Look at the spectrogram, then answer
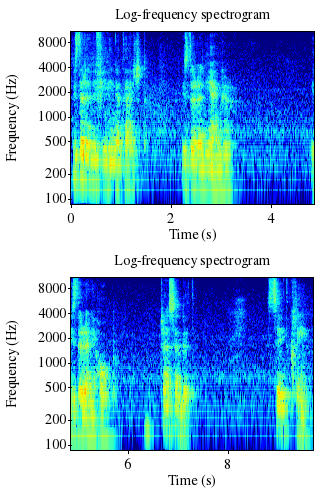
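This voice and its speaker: A man leading a guided meditation, slowly drawing out and chanting short phrases. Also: mid-range voice, warm tone, slight background noise. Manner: slow, drawn-out chanting of phrases. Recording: echoey room, mic at a distance.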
